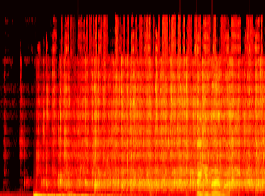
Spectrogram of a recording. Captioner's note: applause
